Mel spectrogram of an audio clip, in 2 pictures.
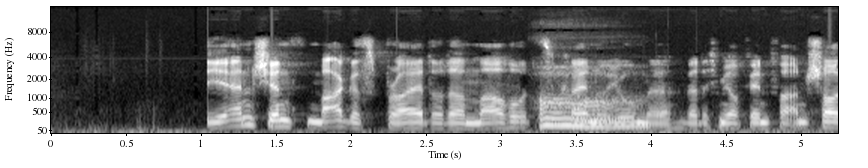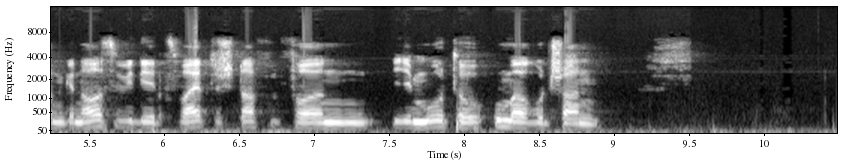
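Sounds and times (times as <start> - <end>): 
speech: 1.2 - 9.5
person sneezing: 3.2 - 4.2.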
